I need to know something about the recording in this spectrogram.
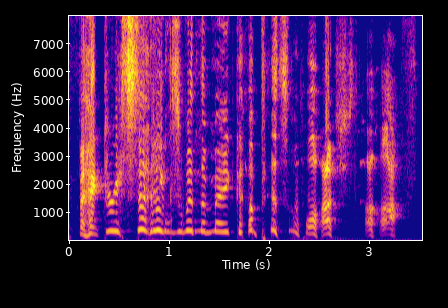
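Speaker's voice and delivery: reading while breaking into laughter; cracking up mid-question; laughing. Real, not acted. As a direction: laugh through the punchline.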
